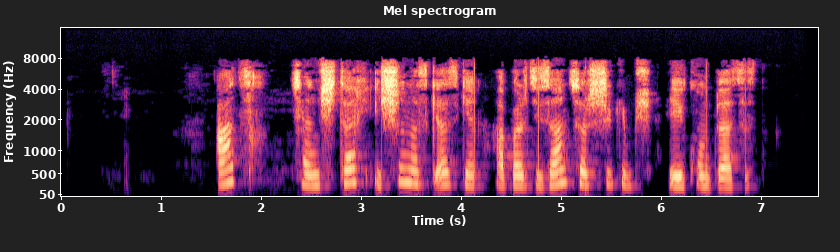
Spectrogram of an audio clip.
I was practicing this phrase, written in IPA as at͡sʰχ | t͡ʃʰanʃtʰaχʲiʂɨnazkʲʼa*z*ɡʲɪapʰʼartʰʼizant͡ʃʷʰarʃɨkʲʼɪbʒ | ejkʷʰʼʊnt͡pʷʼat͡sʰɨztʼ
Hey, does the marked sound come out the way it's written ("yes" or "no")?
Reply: yes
